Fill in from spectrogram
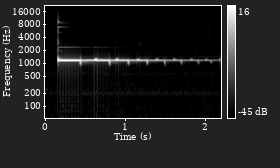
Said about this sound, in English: This is a wah tube. But it has a little hole on the side, and by covering the hole and releasing it, you can go like this.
